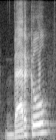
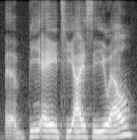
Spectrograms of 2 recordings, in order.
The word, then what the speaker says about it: Baticul: So the group is on their way back to Batical, which I cannot stand that pronunciation of the hometown. Let's see. Baticul. I thought it was CAL, but it could be CUL.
